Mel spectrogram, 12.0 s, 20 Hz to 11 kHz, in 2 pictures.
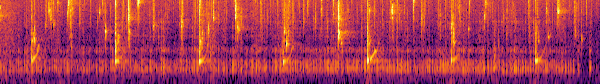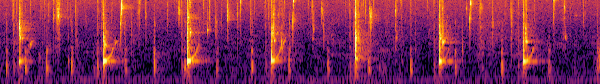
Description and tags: Water Driping 4
Shower Water Running Drip Toilet
running, shower, drip, water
